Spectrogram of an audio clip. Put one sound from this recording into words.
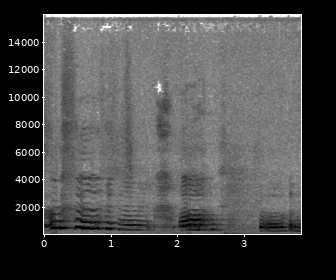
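A young girl sobs close by.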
